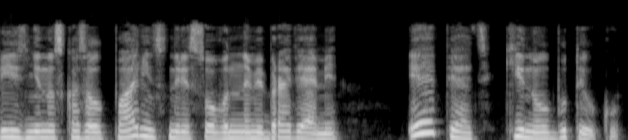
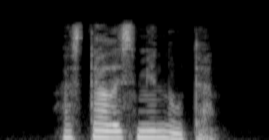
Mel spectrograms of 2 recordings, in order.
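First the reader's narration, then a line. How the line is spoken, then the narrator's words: Very calm. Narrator (Russian): как-то очень спокойно сказала Ника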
